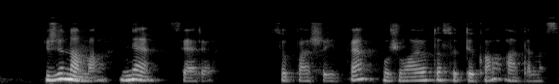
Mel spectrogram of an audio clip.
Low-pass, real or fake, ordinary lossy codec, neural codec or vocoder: 7.2 kHz; fake; Opus, 24 kbps; codec, 16 kHz, 6 kbps, DAC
